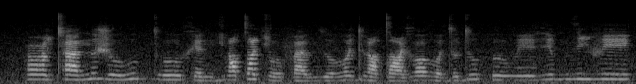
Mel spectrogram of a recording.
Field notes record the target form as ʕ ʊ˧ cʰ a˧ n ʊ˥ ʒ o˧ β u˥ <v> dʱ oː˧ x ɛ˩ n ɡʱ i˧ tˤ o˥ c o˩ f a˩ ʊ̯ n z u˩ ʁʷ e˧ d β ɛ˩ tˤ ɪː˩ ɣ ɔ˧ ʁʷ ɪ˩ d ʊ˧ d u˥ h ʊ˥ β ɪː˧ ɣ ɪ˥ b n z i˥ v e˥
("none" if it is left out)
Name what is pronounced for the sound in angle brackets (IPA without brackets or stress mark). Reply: b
